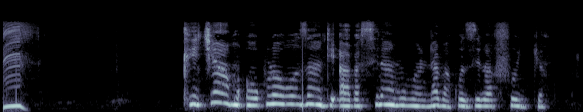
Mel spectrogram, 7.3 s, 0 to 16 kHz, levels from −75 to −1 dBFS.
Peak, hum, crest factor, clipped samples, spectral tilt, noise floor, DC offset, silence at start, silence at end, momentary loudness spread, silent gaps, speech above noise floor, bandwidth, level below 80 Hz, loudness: -10 dBFS; none; 16 dB; under 0.1%; -5 dB/octave; -73 dBFS; under 0.1%; 0.05 s; 0.45 s; 7 LU; none; 50 dB; 8 kHz; -62 dBFS; -24 LUFS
